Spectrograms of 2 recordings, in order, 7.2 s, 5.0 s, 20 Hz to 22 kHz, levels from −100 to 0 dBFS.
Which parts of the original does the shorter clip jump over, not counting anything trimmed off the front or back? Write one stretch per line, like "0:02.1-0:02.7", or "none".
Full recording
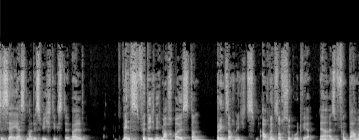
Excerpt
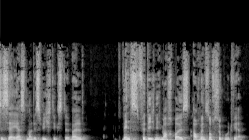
0:03.8-0:05.2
